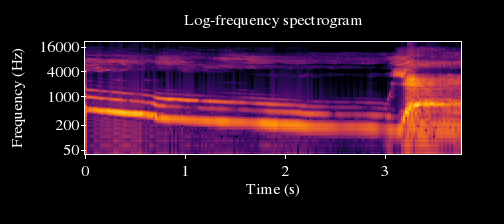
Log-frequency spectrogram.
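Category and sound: human body sound, throat clearing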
